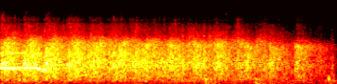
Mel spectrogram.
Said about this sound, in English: An applause for all the families here.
